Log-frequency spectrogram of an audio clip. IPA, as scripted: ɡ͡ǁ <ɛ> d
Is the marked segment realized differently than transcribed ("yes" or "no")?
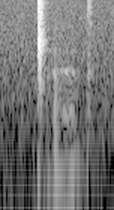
yes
